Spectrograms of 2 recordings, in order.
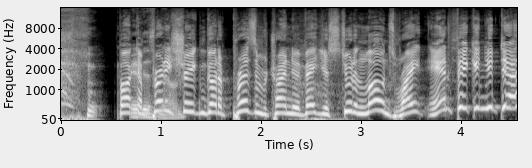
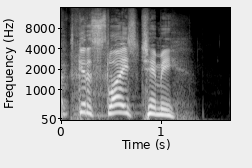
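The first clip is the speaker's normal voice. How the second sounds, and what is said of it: Put-on Italian-American accent. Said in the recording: “you sound Italian-American.”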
